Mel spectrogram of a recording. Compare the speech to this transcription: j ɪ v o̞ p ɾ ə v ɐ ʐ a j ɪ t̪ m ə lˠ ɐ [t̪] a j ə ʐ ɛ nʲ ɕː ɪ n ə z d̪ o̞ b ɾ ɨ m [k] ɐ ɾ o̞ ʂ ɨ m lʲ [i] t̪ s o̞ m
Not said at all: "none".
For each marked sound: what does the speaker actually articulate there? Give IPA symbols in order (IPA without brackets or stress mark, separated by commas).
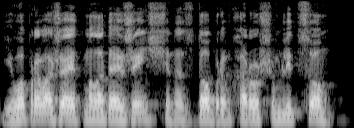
d̪, x, ɪ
